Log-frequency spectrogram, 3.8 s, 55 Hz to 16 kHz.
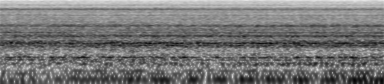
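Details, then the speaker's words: Makita drill on a test rig, powered by new battery pack A, fully charged the day before. Steady high motor whine at full speed with no bogging. Output is a full 12 V at about 7.5–8.5 A. "and straight away you can tell the output is much higher we've got a full 12 volts being supplied"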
